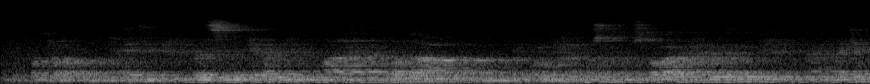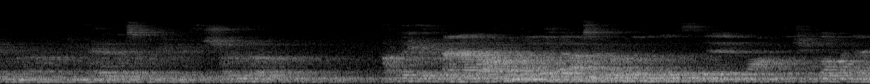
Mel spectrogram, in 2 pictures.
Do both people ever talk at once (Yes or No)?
Yes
